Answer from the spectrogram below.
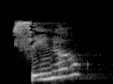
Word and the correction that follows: Cinco: Did I say that right? Jess? – Cinco. – Cinco? Cinco. – Yes.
